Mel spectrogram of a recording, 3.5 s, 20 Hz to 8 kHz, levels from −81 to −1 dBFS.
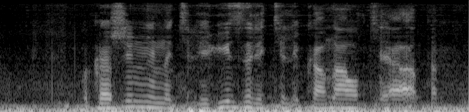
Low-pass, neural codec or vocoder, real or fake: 7.2 kHz; codec, 16 kHz in and 24 kHz out, 1.1 kbps, FireRedTTS-2 codec; fake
